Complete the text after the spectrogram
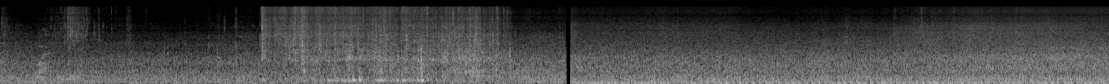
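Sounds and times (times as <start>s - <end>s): wind: 0.0s - 11.0s
water splashing into a tub: 2.6s - 5.1s.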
